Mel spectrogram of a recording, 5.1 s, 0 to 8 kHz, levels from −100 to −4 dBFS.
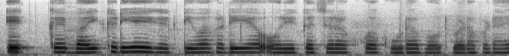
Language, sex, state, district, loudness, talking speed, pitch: Hindi, female, Rajasthan, Jaipur, -18 LUFS, 200 wpm, 210 Hz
